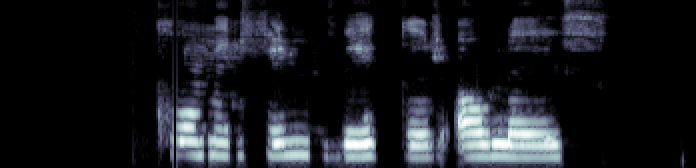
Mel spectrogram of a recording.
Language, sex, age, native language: Icelandic, female, 10, Icelandic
